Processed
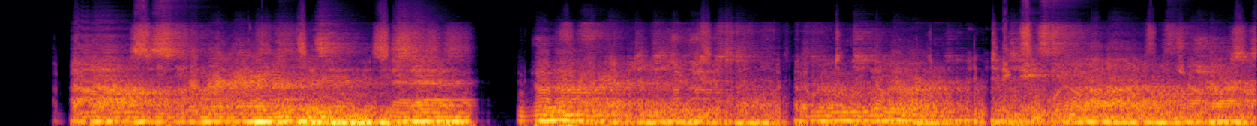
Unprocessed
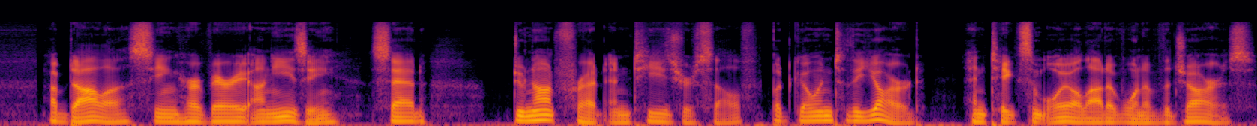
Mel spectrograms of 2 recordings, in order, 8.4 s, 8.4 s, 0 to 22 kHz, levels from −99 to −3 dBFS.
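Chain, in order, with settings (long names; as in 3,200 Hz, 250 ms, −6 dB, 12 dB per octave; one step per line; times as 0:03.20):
delay that plays each chunk backwards 454 ms, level −11.5 dB
parametric band 77 Hz +6.5 dB 1.4 octaves
soft clipping −24 dBFS, distortion −8 dB
dense smooth reverb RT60 1.8 s, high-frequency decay 0.4×, pre-delay 105 ms, DRR −5.5 dB
noise gate −25 dBFS, range −55 dB
0:01.71–0:03.84: low-shelf EQ 200 Hz +8.5 dB
level +1.5 dB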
